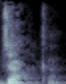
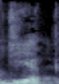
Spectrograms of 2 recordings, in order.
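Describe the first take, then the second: First: The i is silent, giving 'ja-kka'. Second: The i is sounded, giving 'jee-ah-kka'. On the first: The speaker calls it right. "না জাক্কা" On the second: The speaker calls it wrong. "এখন আপনি যদি বলেন জি ই আ জিয়া জিয়াক্কা নো"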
